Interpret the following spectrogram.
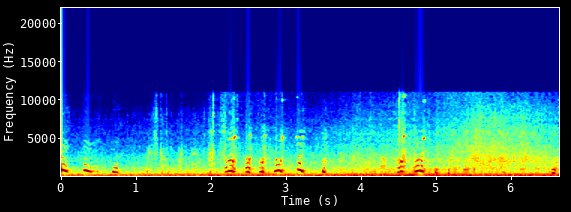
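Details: Wild dog on Easter Island giving rapid, high, whining yelps in bursts, each rising and falling, with pauses between clusters, over steady low rumbling background noise.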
